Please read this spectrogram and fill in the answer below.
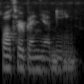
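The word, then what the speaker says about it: Walter Benjamin: space is somebody who is whose name is pronounced walter ben yamin and he composed a stupendous work of interdisciplinary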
